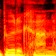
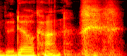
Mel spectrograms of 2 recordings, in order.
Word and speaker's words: Budokan: the buddhicon stage yes i've been saying buddhicon i think they say budokan actually i think they think that middle syllable is long but i think i'm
